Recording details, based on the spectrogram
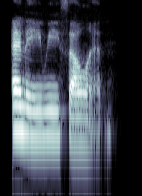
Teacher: in the swimming pool think about the words winana what happens we link the consonant onto the vowel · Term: linking consonants to vowels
